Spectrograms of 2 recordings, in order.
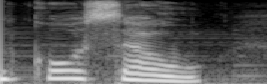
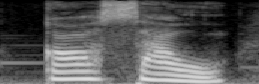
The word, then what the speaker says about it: Co Sầu: đó là địa danh cô sầu thật ra trong tiếng Tày thì phải đọc là co sầu, và có nghĩa là góp cơm cho bữa chiều.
